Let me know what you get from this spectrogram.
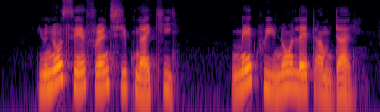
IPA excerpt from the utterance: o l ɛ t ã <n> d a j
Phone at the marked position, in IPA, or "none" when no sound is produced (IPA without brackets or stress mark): m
